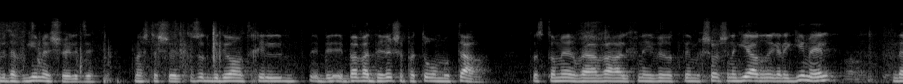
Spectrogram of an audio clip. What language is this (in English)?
Hebrew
